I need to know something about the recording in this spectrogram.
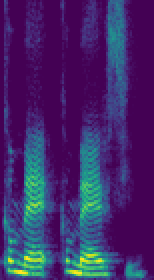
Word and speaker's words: comércio: It's exactly the same thing, but the E is open. I'm gonna guess. Okay, comércio.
